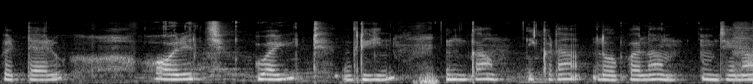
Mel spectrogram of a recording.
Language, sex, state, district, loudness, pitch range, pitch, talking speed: Telugu, female, Andhra Pradesh, Annamaya, -17 LUFS, 220-250 Hz, 230 Hz, 70 wpm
